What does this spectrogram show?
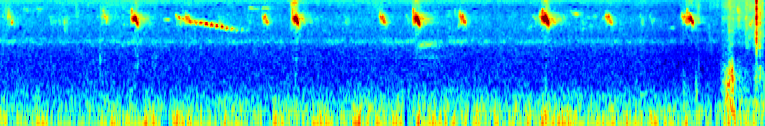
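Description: Wild birds calling: short, high chirps every second or so, with one falling trill about two and a half seconds in, faint against a quiet background. A brief knock near the end.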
